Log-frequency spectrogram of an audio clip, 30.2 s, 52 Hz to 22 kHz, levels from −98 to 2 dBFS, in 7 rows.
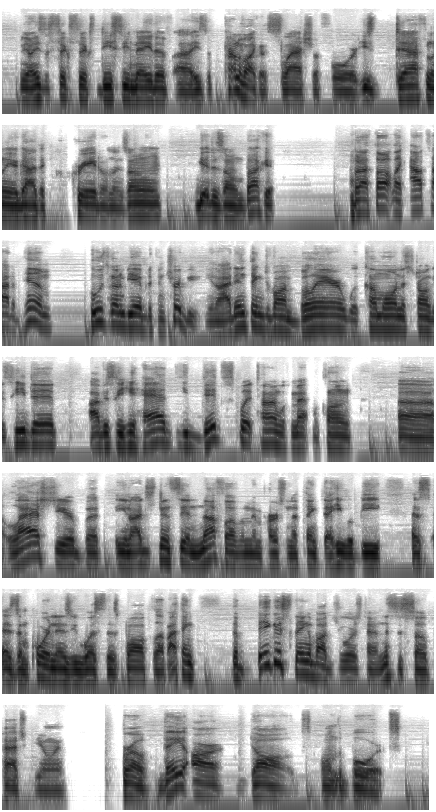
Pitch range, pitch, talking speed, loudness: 95-130 Hz, 110 Hz, 235 wpm, -14 LUFS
